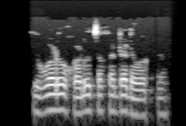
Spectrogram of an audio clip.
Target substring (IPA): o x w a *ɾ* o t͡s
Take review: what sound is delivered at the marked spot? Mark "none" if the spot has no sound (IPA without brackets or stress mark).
ɽ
